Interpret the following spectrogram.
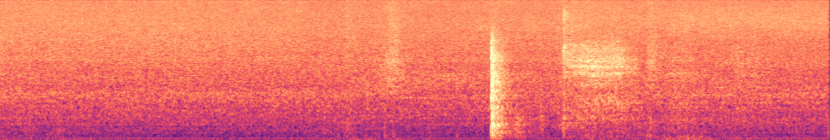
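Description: Faint steady hiss of onions frying in hot rendered bacon fat in a pan. About five seconds in, the frying pan is set down with one sharp knock on a glass-ceramic hob, followed by a brief rustling noise.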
